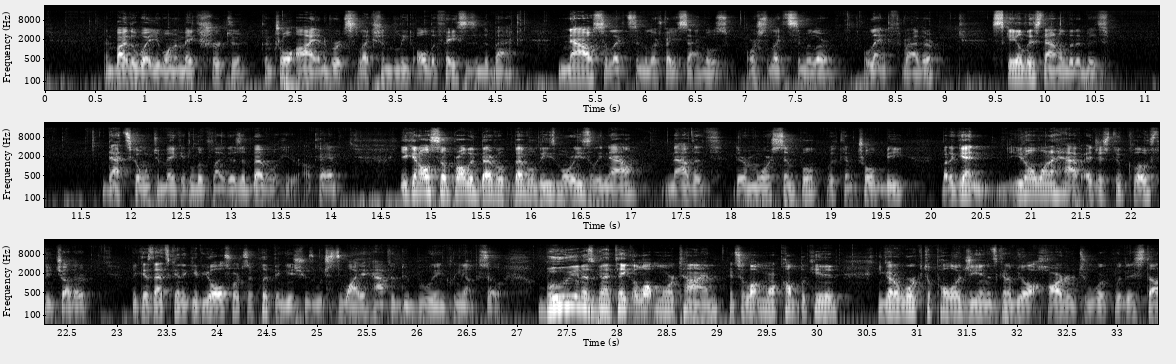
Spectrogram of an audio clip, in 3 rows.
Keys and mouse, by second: 0.0 z, 0.2 click, 0.6 ctrl+z, 0.9 ctrl+z, 1.4 1, 2.4 ctrl+i, 3.1-4.9 typing, 4.0 click, 4.7 click, 6.0 click, 7.3 shift+g, 7.6 a, 7.9 click, 8.1 shift+g, 8.8 click, 9.2 s, 10.4 s, 11.3 Tab, 11.5 click, 12.2 a, 12.3 middle click, 12.7 shift+middle click, 13.1 middle click, 13.7 middle click, 14.1 Tab, 14.4 ctrl+z, 14.6 ctrl+z, 14.7 ctrl+z, 15.0 ctrl+z, 15.7 2, 16.2 shift+click, 16.5 shift+g, 17.4 click, 18.7 ctrl+b, 20.9 click, 21.2 shift+click, 21.4 Tab, 21.6 click, 22.5 Tab, 22.7 click, 23.1 Tab, 23.4 click, 24.1 click, 24.5 click, 25.6 click, 26.2 click, 26.4 middle click, 27.2 middle click, 29.9 middle click, 30.2 click, 30.7 middle click, 31.1 middle click, 31.4 middle click, 32.2 middle click, 33.0 middle click.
